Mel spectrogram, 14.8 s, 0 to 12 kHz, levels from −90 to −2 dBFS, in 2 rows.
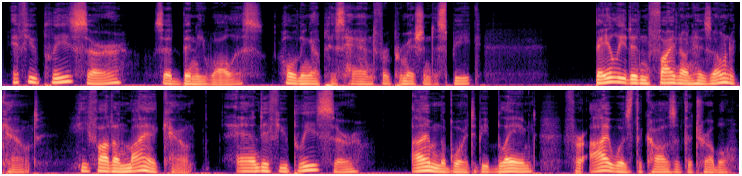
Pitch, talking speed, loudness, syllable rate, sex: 120 Hz, 190 wpm, -18 LUFS, 5.3 syllables/s, male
